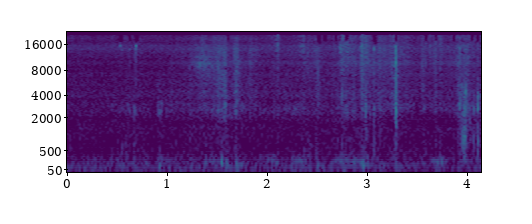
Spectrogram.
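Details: Mikan, a female orange Holland Lop rabbit indoors, is overjoyed at meeting her owner again after several days apart. She gives soft, short low grunting notes in quick scattered bursts, mixed with clicks and rustling.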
